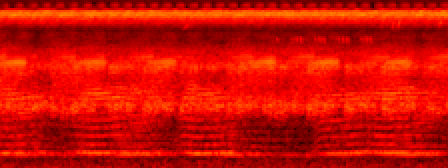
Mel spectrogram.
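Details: Frogs calling for rain: a dense, continuous chorus of low, throaty croaks with rich harmonic overtones, pulsing unevenly about once a second, over a constant shrill high-pitched drone.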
